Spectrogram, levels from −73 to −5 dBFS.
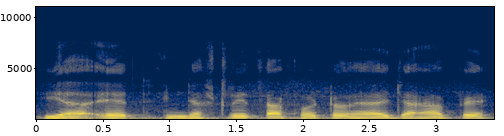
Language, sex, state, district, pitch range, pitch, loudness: Hindi, male, Haryana, Jhajjar, 135-140 Hz, 135 Hz, -15 LUFS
